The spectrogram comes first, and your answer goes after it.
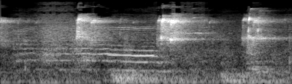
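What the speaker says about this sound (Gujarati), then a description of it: "રસોડામાં મીંદડું આવ્યું" A cat in a home kitchen gives three short, faint meows in quick succession, with quiet room sound between them.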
